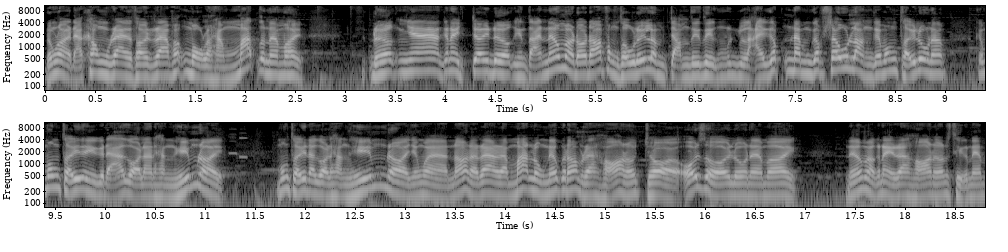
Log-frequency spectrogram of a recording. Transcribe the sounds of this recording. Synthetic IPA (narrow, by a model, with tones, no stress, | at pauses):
ɗʊ˨˦wŋ͡mzo˨˩jɗa̰ː˧˥xə˧wŋ͡mzaː˧i˨˩t̪ʰo˧jzaː˧faː˦˥k̚mo˨˩t̚laː˨˩ɦa˨˩ŋma˦˥t̚t̪o˧nʔɛ˧mʔəː˧j | ɗɨ˨˩ək̚ɲaː˧kaː˨˦jna˨˩jt͡ɕəː˧jɗɨ˨˩ək̚hḭ˧˨nt̪a̰ː˧˨jne˨˦wmaː˨˩ɗo˧jɗɔ˨˦fə˨˩wŋ͡mt̪ʰu˧˩li˨˦laː˨˩mt͡ɕə̰˧˨wmt̪ʰi˨˩t̪ʰi˨˩t̚n˨la̰ː˧˨jɣə˦˥p̚na˧mɣə˦˥p̚sə˨˦wlə˨˩nkaː˨˦jmɔ˨˦nt̪ʰi˧˩˦lu˧ənʔɛ˧m | kaː˨˦jmɔ˨˦nt̪ʰi˧˩˦t̪ʰi˨˩ɗa̰ː˧˥ɣɔ̰˧˨jlaː˨˩ɦaː˨˩ŋhi˨˦əmzo˨˩j | mo˨˦nt̪ʰi˧˩˦ɗa̰ː˧˥ɣɔ̰˧˨jlaː˨˩aː˨˩ŋhi˨˦əmzo˨˩jɲɨ˧ŋmaː˨˩nɔ˨˦la̰ː˧˥zaː˧zaː˧ma˦˥t̚lənːe˨˦wkaː˨˦jɗɔ˨˦maː˨˩zaː˧ɦɔ̰˧˨nɨ̰˧˥ət͡ɕo˨˩ʔo˨˦jzo˨˩jlu˧ənʔɛ˧mʔəː˧j | ne˨˦wmaː˨˩kaː˨˦jna˨˩jzaː˧ɦɔ̰˧˨nɨ̰˧˥la˨˩t̪ʰi˨˩t̚ʔɛ˧m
